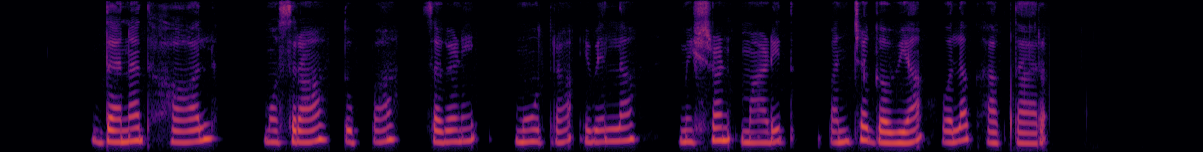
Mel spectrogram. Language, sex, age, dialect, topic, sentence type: Kannada, female, 31-35, Northeastern, agriculture, statement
